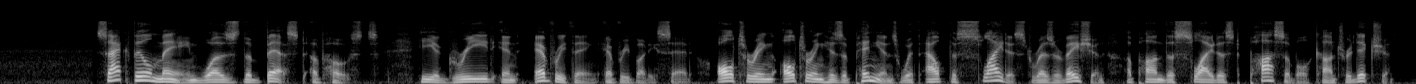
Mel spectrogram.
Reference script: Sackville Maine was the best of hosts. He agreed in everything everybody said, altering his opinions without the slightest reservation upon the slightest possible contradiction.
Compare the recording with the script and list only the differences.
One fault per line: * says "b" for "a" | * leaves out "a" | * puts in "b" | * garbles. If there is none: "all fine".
* puts in "altering"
